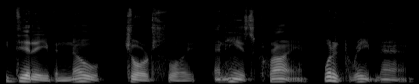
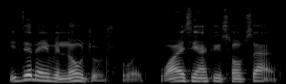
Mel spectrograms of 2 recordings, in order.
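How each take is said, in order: First: Gushing praise, played as silly; mock admiring quote. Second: Doubtful, questioning tone; skeptical retort. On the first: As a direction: imitate a naive fan in awe. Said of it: "makes people say dumb stuff like". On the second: Retold or imitated. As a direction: call out the fake grief. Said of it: "When they should be saying".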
